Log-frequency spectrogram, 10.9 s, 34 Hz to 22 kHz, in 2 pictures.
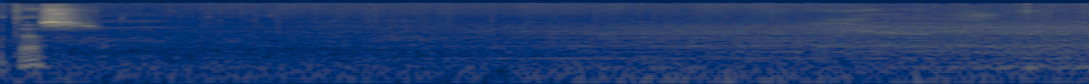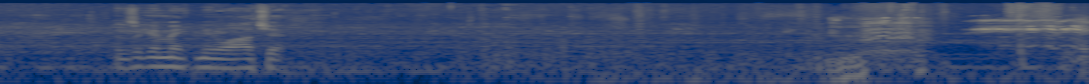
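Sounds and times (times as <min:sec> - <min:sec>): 
speech: 0:00.0 - 0:00.5, 0:06.0 - 0:07.0
horse neighing: 0:09.6 - 0:10.8.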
